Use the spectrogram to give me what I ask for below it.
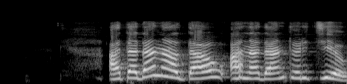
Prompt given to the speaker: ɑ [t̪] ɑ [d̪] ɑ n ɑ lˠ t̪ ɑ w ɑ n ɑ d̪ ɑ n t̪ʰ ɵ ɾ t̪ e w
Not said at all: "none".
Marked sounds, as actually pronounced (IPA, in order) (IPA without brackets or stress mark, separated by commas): t̪, d̪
